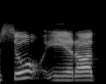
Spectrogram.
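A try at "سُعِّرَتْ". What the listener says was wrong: Kurang. Su'irat. Ain ya. Su'irat. Bukan mad, itu mah mad. Ini mah ini nyamber su'irat. Enggak panjang.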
